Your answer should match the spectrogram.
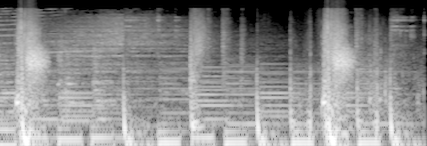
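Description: Background music with a steady bass beat, cut through twice, about three seconds apart, by a loud whooshing whack.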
